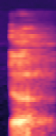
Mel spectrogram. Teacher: ट वर्ग का उच्चारण होता है मूर्धा से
